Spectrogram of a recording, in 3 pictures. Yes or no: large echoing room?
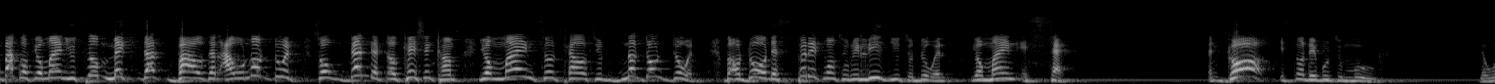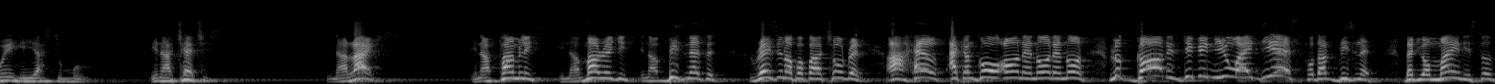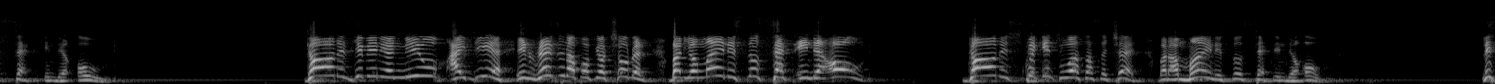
yes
